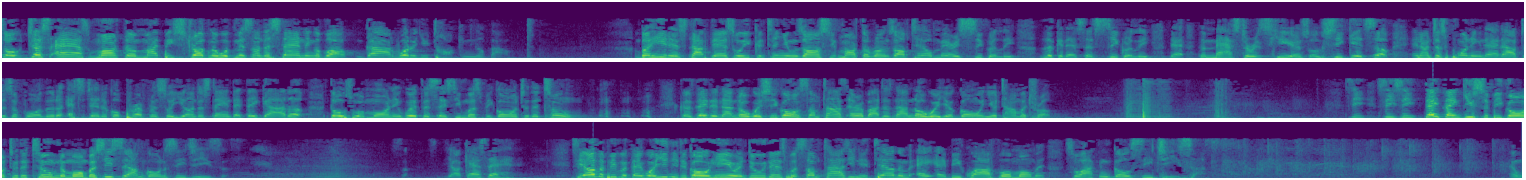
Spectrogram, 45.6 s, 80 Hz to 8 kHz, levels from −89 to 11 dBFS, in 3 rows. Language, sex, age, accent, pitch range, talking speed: English, male, 30-49, American, 175-235 Hz, 210 wpm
